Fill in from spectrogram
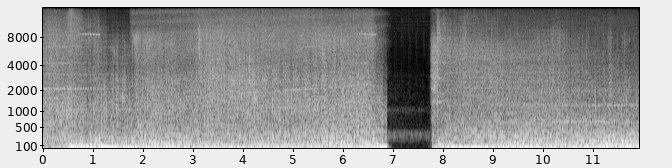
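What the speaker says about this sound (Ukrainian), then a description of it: "потужний підземний ядерний вибух." A deep, continuous explosive rumble from a powerful underground nuclear explosion roars for several seconds, broken by a brief dead-silent gap before the heavy roar resumes.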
